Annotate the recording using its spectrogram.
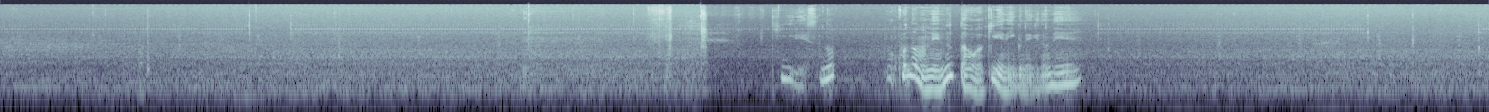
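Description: Fingers press and rub a small plastic part with faint scraping.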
